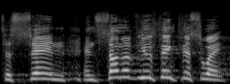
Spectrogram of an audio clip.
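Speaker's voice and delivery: loud, high preacher's build; full-force preaching. Acted. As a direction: preach it out to the congregation.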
